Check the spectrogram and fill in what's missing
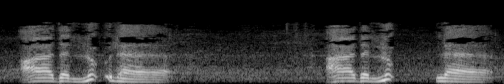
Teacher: قالون يقرأ بهمزة ساكنة بعد اللام المضمومة بدلا من الواو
